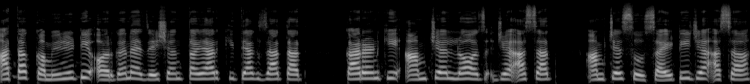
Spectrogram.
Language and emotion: Goan Konkani, neutral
